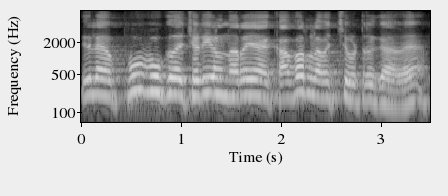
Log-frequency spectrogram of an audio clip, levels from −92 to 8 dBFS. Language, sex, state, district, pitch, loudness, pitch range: Tamil, male, Tamil Nadu, Kanyakumari, 200 Hz, -14 LUFS, 185-220 Hz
